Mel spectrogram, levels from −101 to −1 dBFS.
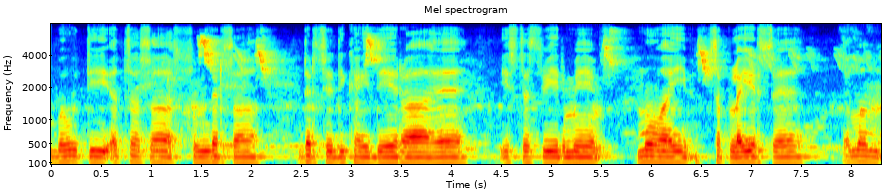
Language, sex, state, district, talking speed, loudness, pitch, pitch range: Hindi, male, Rajasthan, Bikaner, 135 wpm, -17 LUFS, 110 Hz, 110-115 Hz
